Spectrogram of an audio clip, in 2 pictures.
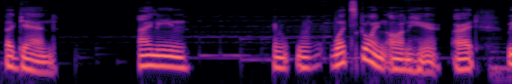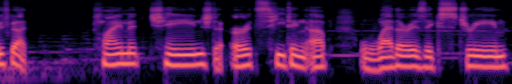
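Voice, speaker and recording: A middle-aged man reading a picture book aloud as a teacher, adding expressive commentary with deliberate emphasis and wry asides. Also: mid-range voice, faint music behind.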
